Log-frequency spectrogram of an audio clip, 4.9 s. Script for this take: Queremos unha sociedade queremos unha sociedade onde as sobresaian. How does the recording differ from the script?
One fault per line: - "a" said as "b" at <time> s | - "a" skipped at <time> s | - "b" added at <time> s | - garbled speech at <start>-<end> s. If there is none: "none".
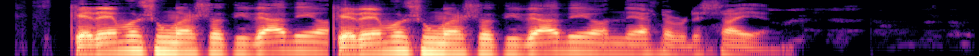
none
